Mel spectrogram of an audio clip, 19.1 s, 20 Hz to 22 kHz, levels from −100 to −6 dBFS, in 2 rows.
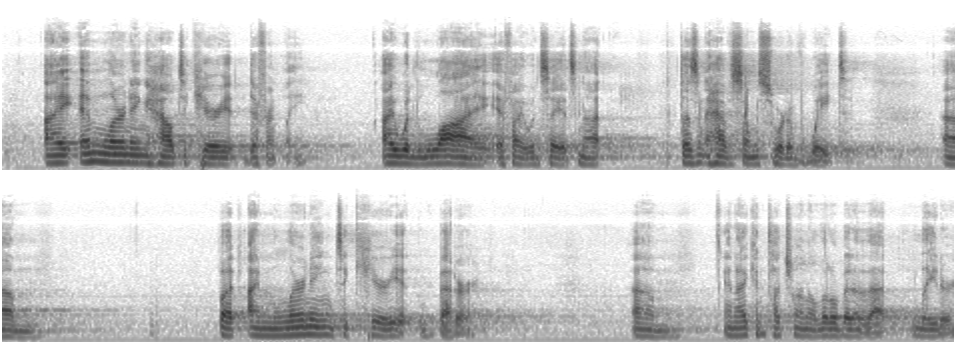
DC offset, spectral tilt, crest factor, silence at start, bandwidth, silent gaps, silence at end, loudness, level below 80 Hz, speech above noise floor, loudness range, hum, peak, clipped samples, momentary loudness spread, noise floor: under 0.1%; -4.5 dB/octave; 22 dB; 0.4 s; 14.5 kHz; none; 0 s; -35 LUFS; -70 dBFS; 31 dB; 10 LU; none; -14 dBFS; under 0.1%; 20 LU; -66 dBFS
